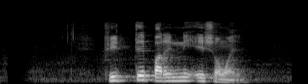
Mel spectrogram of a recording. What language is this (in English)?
Bangla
